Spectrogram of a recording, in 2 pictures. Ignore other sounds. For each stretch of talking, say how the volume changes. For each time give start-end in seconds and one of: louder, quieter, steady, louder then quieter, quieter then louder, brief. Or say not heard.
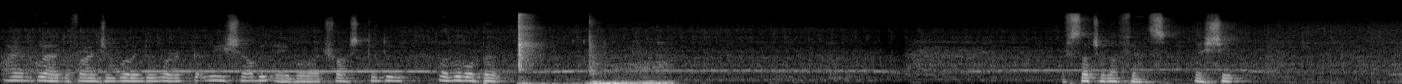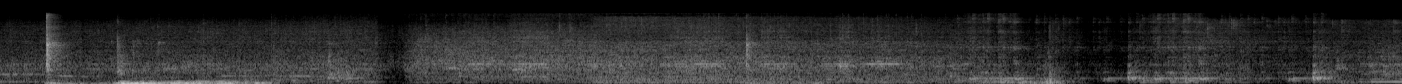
0.0-5.0 steady
10.6-12.3 brief.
